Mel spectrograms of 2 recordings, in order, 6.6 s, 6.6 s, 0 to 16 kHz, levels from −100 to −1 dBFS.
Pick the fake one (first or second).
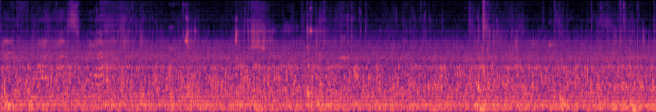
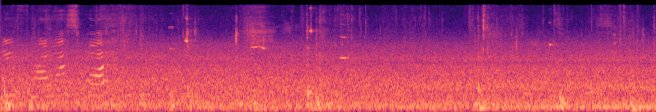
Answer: first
